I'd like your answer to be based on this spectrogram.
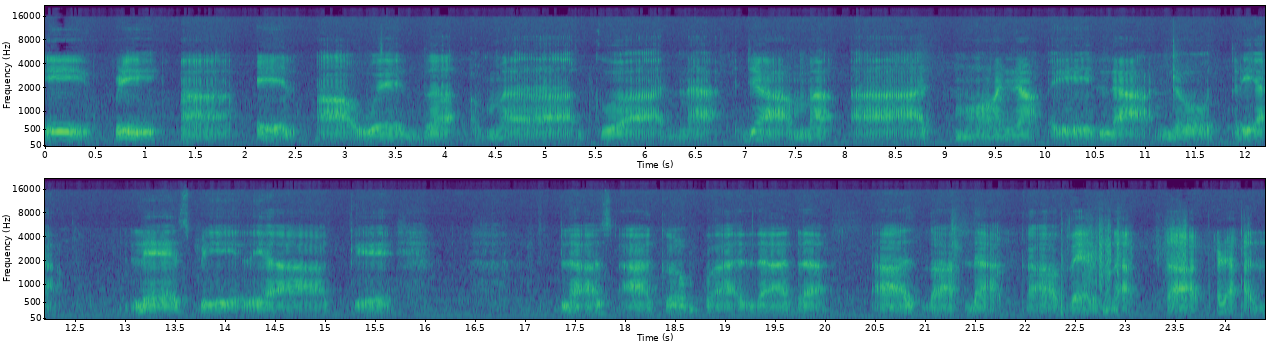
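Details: Spanish-speaking patient sample illustrating dysarthria; the specific dysarthria type is not stated.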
